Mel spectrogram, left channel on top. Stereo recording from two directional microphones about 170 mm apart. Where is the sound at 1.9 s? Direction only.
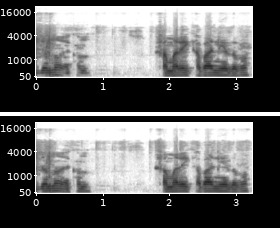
25° right (ahead or behind).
